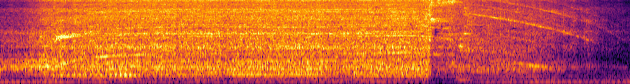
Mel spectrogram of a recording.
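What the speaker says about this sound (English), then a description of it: "the only other option is to drill through this one, through the bottom" A power drill bores through the bottom of a sliding door during installation, a loud steady whine for about three seconds, then a sudden break and a fading rough grinding.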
